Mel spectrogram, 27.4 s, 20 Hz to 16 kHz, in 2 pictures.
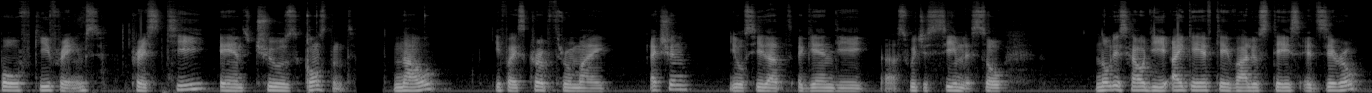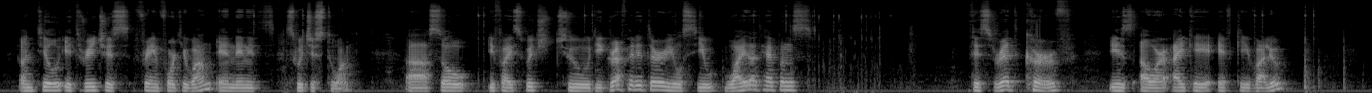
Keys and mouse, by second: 1.6 t, 4.3-16.3 drag, 19.6 click, 21.4 click.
